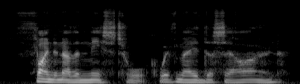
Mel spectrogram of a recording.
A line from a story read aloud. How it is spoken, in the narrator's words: Elric growled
